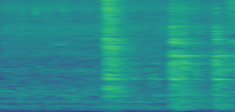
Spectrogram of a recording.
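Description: Masala sizzles in oil in a pot for mutton curry and is stirred, making three short scraping swishes over a soft background sizzle, close and fairly quiet.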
